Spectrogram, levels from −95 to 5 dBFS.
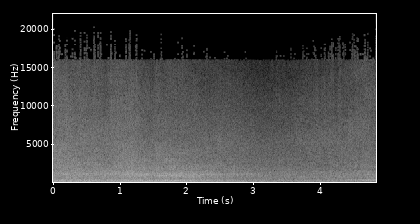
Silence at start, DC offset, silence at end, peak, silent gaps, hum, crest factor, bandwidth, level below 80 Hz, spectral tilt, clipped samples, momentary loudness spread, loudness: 0 s; under 0.1%; 0 s; -12 dBFS; none; none; 16 dB; 20 kHz; -38 dBFS; -3.5 dB/octave; under 0.1%; 9 LU; -29 LUFS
